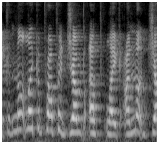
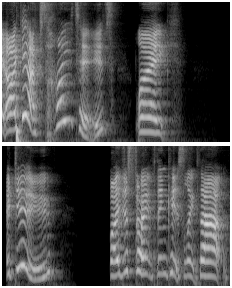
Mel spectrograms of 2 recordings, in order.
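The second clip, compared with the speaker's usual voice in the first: normal talking voice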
